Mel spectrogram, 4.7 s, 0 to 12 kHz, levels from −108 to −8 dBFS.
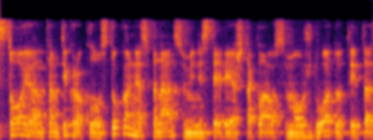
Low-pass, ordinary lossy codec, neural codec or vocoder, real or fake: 7.2 kHz; MP3, 96 kbps; none; real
